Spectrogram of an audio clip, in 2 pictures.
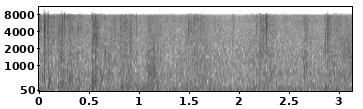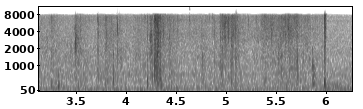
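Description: Footsteps: an uneven run of a dozen or so steps.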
